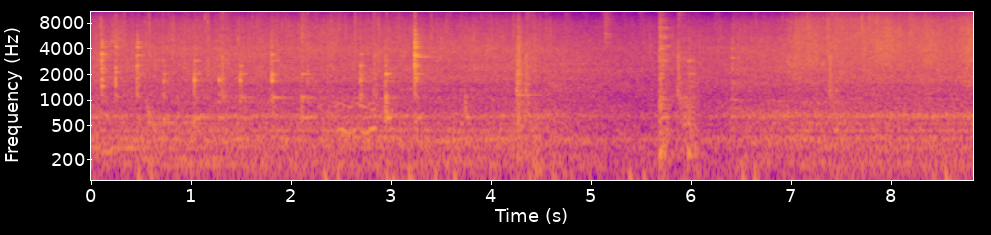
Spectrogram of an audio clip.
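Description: Kimchi fried rice with bacon sizzles and crackles in a cast iron pan while a utensil stirs and scrapes, giving steady close frying noise with occasional clinks and knocks.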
